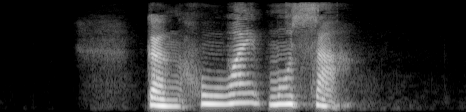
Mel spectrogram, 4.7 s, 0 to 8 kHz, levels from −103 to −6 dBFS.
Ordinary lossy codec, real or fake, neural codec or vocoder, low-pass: AAC, 32 kbps; real; none; 7.2 kHz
